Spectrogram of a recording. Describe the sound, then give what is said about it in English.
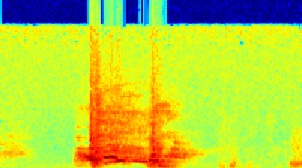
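A loud, rasping cough from a speaker with a dry throat: one strong burst, then a few smaller, fainter breathy sounds. “And I had to cough there.”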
